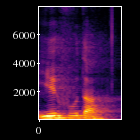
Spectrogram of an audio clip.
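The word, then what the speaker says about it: יהודה: 유다는 원래 예후다라는 그 히브리 발음으로 예후다라고 불려지는 용어인데, 이 유다는 바로 찬양받다, 찬송받다, 찬양, 찬송이라는 의미를 가진 그런 존재로 제시되고 있습니다.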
